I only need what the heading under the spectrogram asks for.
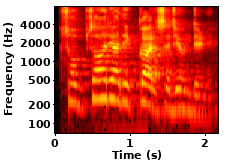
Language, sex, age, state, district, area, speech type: Punjabi, male, 18-30, Punjab, Pathankot, urban, spontaneous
